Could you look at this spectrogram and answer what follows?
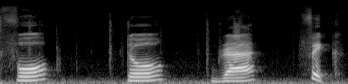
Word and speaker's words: photographic: has a photographic memory so what are the syllable break it's four toe bra thick and since it's ending with ic i will stress on grab so whatever is the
